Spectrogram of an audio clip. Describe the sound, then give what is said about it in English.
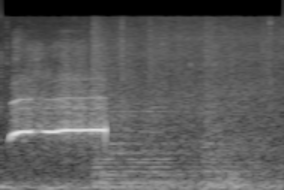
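A person whistles to imitate a whistle blown by a Cheliax Marine junior officer. A short, bright, steady tone is cut by a brief break and lasts under a second, then goes quiet. “and you see looks like a junior officer, Cheliax Marine, and as he sees a few of you guys, just brings up a whistle to his mouth real quick and goes,”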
